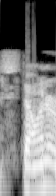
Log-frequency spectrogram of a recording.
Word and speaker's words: Stoner: Are you aware that Stoner rhymes with boner?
